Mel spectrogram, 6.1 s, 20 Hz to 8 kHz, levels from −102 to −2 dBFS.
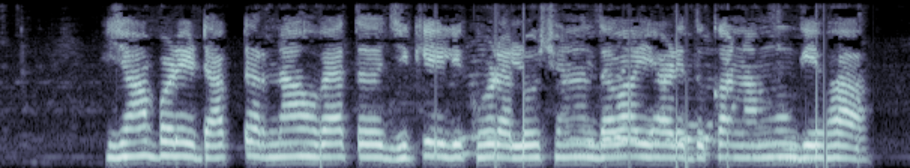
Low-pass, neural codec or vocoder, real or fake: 7.2 kHz; none; real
